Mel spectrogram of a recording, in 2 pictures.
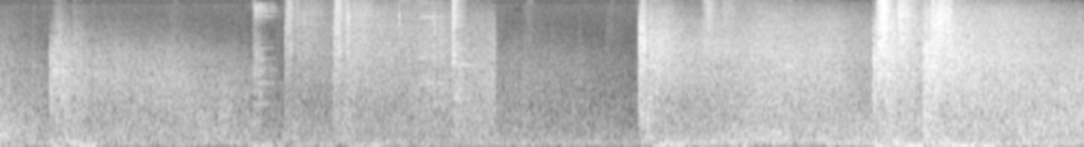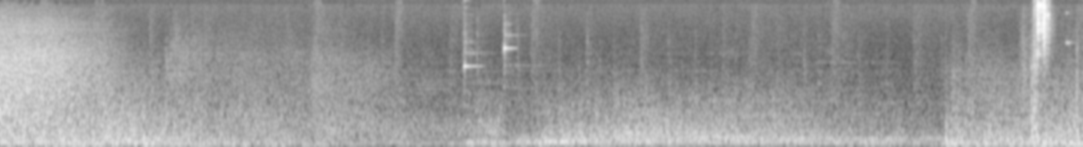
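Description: Heavy guns boom in loud, sudden blasts.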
